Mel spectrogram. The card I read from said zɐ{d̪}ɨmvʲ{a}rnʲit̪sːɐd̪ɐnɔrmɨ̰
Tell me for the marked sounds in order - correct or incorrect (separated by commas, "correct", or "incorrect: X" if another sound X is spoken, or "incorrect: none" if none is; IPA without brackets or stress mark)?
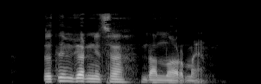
incorrect: t̪, incorrect: ɛ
